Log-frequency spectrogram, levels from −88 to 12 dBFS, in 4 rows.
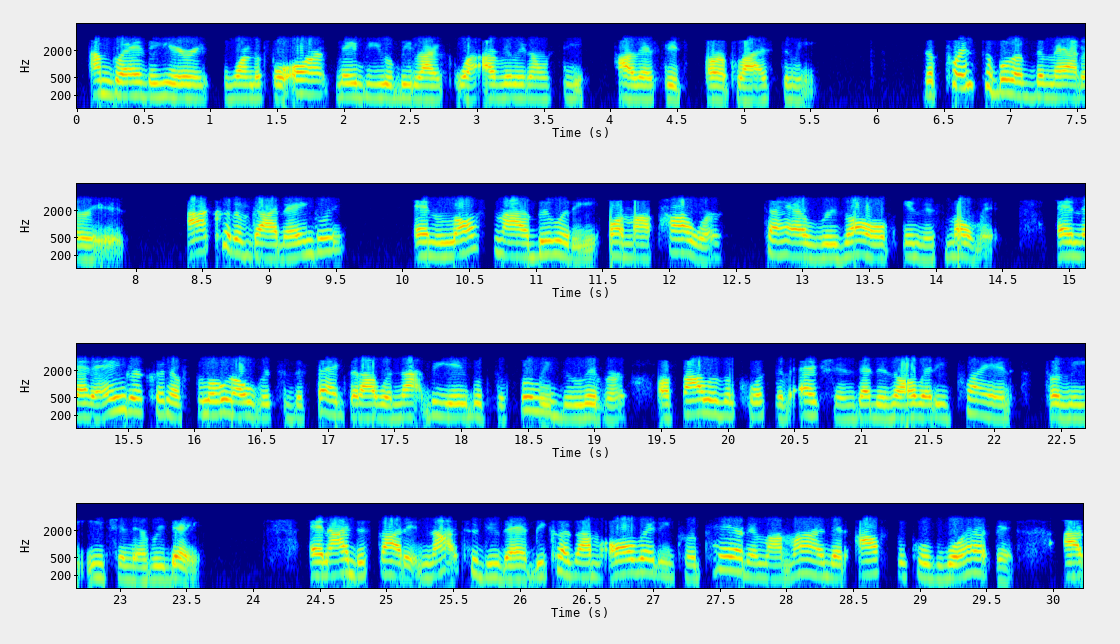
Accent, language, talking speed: American, English, 200 wpm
